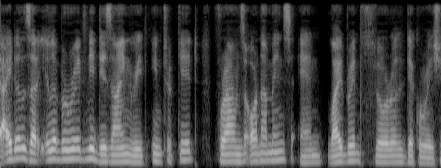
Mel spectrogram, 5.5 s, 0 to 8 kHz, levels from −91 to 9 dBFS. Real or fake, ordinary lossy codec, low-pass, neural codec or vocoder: fake; none; 7.2 kHz; codec, 16 kHz, 1.1 kbps, Voila-Tokenizer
